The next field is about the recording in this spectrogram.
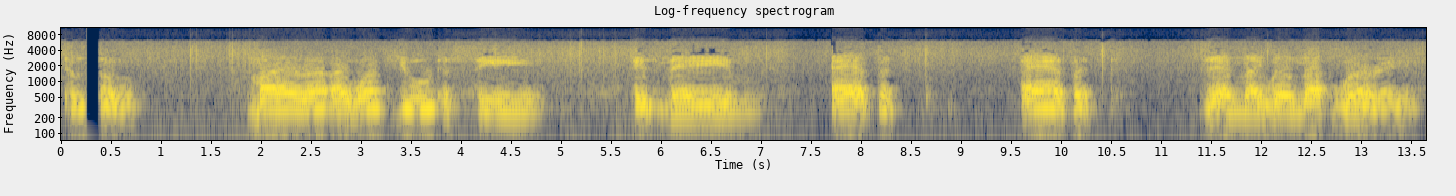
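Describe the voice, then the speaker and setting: Very slow, halting séance spirit. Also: male voice, medium pitch. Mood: solemn, halting. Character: spirit of a dead husband speaking at a séance. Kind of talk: old-time radio acting. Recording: dull old radio recording.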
